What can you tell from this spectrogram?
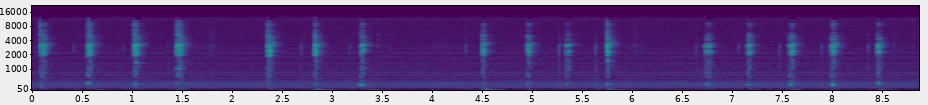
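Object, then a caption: Black-coated foil scratch art card scratched with a stylus. A red-handled stylus scratches fur lines into the tiger's chest on a flat, thin, black-coated scratch art foil card while the other hand holds the top of the card. Sixteen short, bright, dry scratches are heard in an uneven rhythm over a faint, steady low hum.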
